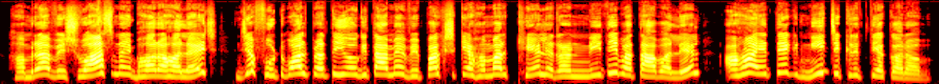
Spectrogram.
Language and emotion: Maithili, angry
